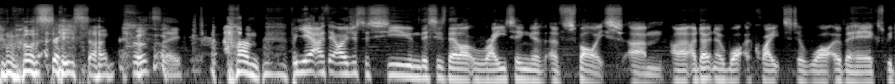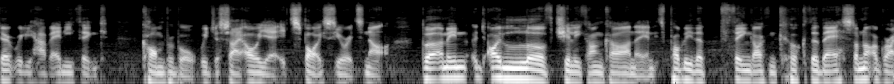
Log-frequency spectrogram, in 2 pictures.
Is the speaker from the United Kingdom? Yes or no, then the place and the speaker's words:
yes; United Kingdom; I think that's part of being British as well.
